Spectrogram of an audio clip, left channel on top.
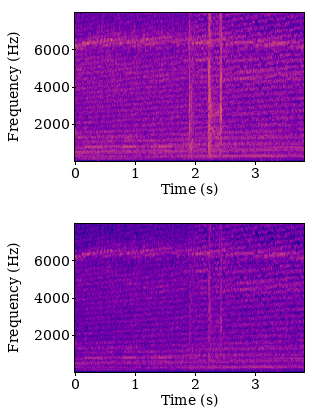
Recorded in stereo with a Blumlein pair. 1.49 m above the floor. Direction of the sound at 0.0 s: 25° left.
